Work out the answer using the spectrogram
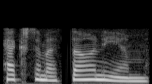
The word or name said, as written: hexamethonium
